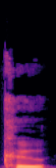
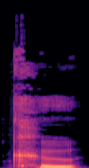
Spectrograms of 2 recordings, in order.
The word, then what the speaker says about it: coup: with the pronunciation of coup you don't say the P don't sound a P at the end coup here's the your next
